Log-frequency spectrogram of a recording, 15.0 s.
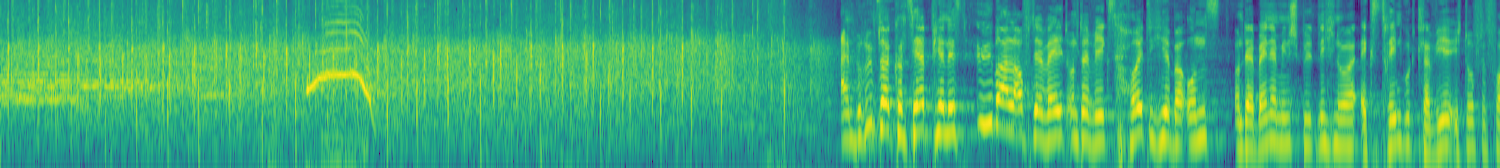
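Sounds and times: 
audience applause: 0:00.0 - 0:08.4
speech: 0:08.5 - 0:14.9.

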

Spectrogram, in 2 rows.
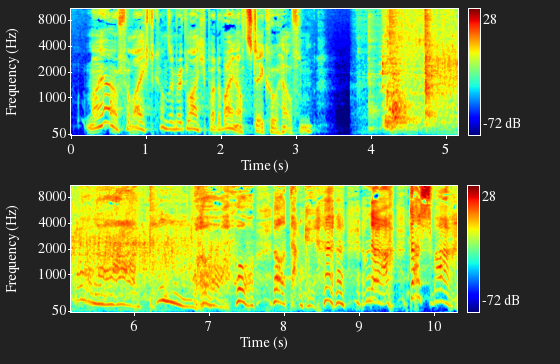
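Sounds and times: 
speech: 0:00.2 - 0:03.4, 0:05.4 - 0:10.3
toilet flushing: 0:03.8 - 0:08.7
laughter: 0:04.6 - 0:09.2.

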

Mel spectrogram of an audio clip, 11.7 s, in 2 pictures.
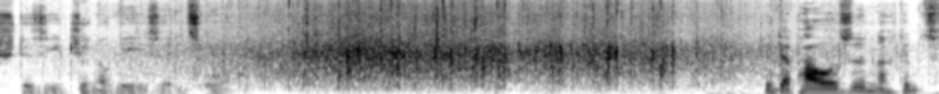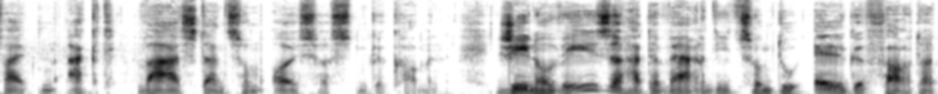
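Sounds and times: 
speech: 0:00.1 - 0:01.9, 0:04.8 - 0:11.7
crowd applause: 0:00.2 - 0:06.2.

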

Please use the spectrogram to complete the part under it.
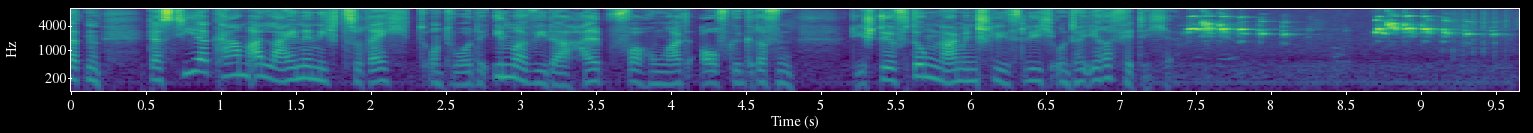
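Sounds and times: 
speech: 0:00.0 - 0:07.8
bald eagle calling: 0:07.4 - 0:09.6.

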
